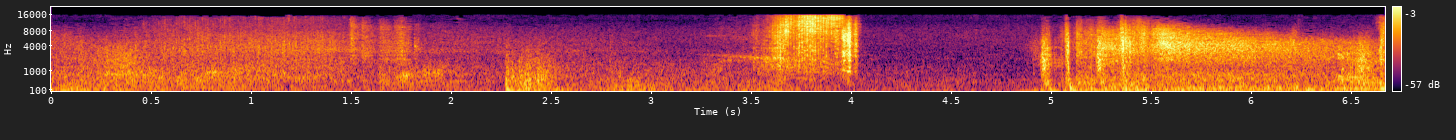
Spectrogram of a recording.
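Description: Deep booming tank cannon blasts in World of Tanks, one heavy roar followed by a sharp report and a second rumbling shot, over a dense low engine drone.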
